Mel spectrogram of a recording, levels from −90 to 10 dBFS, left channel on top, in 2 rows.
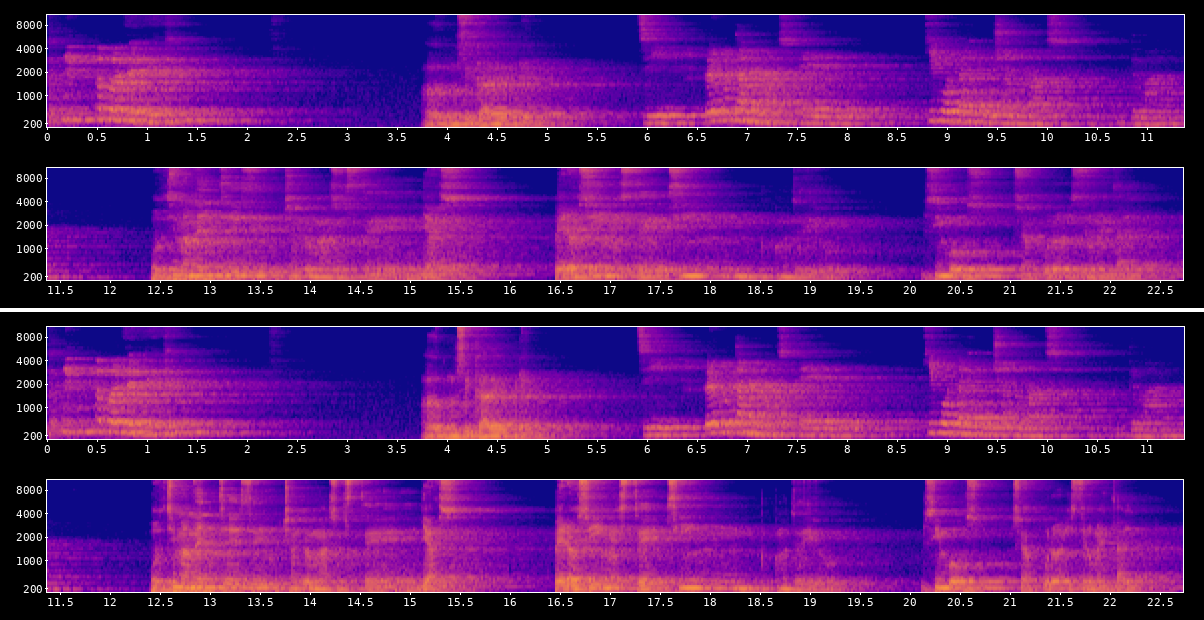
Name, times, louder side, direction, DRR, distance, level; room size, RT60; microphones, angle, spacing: voice 1, 0.1-1.4 5.9-8.0 8.3-8.4 8.8-10.1 10.4-10.5 10.8-11.3, right 1 dB, 90° right, -6 dB, 0.8 m, -30 dB
voice 2, 3.7-5.0 12.4-15.5 16.4-19.3 20.1-20.7 21.0-22.3, right 3 dB, 65° right, 4 dB, 0.3 m, -25 dB
4.7 x 2.8 x 2.4 m, 2.6 s
head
